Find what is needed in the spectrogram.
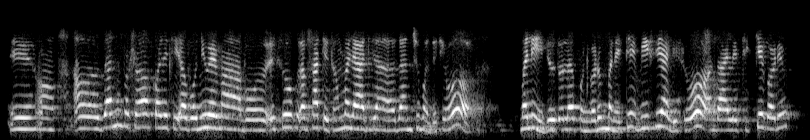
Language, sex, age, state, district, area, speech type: Nepali, female, 18-30, West Bengal, Kalimpong, rural, conversation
